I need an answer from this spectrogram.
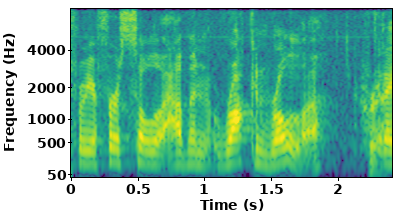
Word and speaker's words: Rock and Rolla: Okay, Romero, you've been playing songs for your first solo album, Rock and Rolla. Did I say it right? You did. Rock and Rolla.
